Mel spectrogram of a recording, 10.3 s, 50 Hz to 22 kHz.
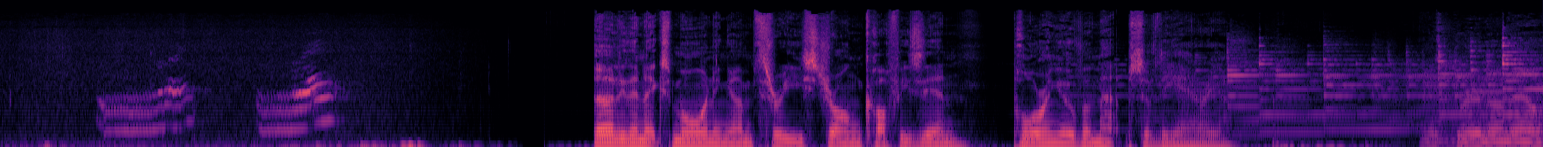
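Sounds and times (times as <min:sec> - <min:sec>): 
cat meowing: 0:00.7 - 0:02.4
speech: 0:04.0 - 0:08.6, 0:09.5 - 0:10.2.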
